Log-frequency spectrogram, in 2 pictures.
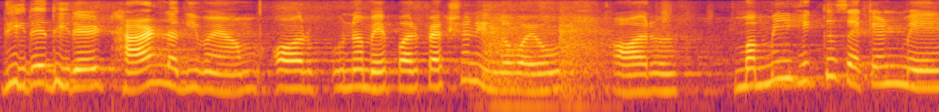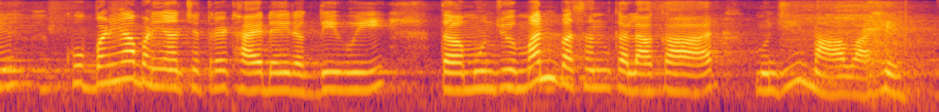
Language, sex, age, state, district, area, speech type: Sindhi, female, 30-45, Uttar Pradesh, Lucknow, urban, spontaneous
